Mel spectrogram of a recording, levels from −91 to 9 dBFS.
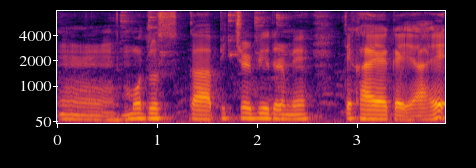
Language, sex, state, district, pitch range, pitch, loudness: Hindi, male, Nagaland, Kohima, 120-135 Hz, 125 Hz, -19 LUFS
